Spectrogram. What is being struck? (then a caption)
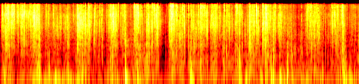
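Metallized plastic biscuit wrapper. Fingertips crinkle and scratch a full, gold foil-lined plastic biscuit tube, a metallized plastic wrapper. The result is a dense, continuous stream of bright, crisp crackles and rustles with very little low end, each tiny snap dying away almost instantly.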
